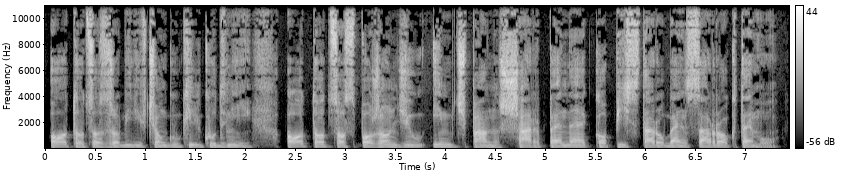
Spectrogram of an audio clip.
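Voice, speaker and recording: A man reading the part of a brash young amateur detective, rising into excited, high-pitched outbursts. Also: unhurried, no echo, studio quality, natural voice. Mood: triumphant. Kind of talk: audiobook character reading.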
